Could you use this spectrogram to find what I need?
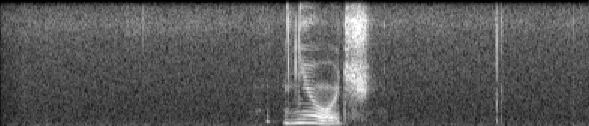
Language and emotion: Russian, sad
